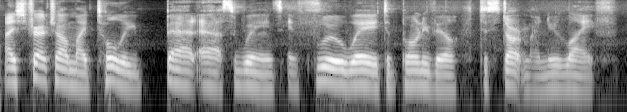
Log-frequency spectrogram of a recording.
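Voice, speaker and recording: A man's voice: mid-range voice, steady tone, a little slow. A man reading a story aloud as a channel host, in an amused dramatic style with giggly asides of commentary.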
